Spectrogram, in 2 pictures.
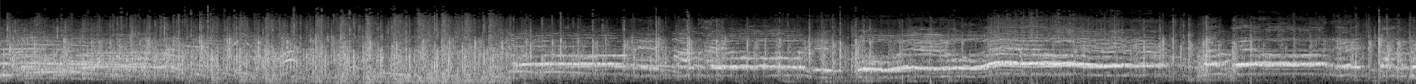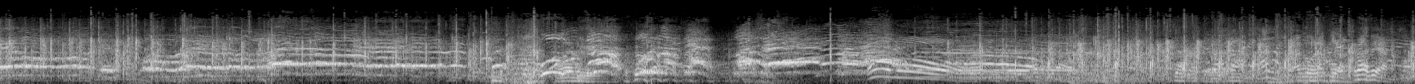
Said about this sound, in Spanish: Para terminar, el equipo campeón de la categoría de cuarto de primaria, el colegio José Lloret. Un gran aplauso para ellos.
